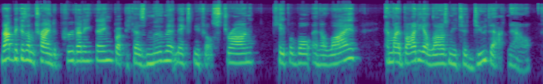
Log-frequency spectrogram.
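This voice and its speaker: Using a normal speaking voice, a woman talks at a fairly quick pace with a medium pitch and ordinary pitch variation. The recording is very clean, with a silent background. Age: 60s. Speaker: pediatric neuropsychologist, panelist. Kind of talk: personal testimony in live panel. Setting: live stream.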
